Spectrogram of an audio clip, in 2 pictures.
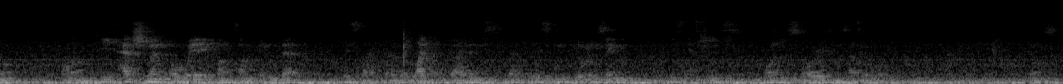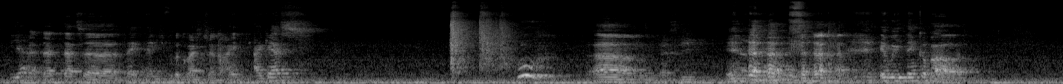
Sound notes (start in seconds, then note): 17.9 laughs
